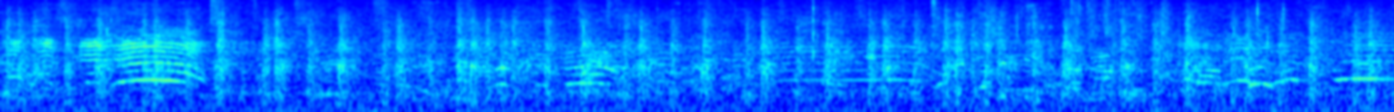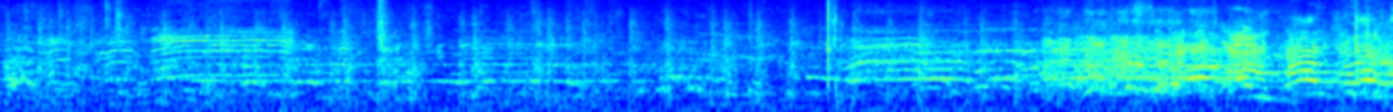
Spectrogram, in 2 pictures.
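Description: Softball players shout and chatter across an open field.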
